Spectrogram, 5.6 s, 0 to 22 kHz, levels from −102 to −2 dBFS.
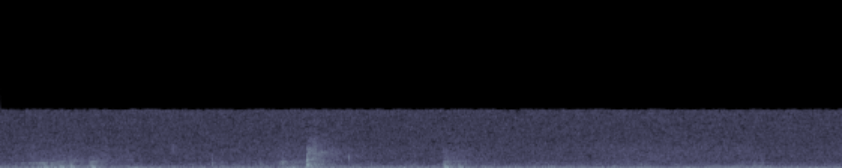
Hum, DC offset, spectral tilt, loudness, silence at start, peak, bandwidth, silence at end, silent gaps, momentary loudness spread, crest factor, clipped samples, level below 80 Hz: none; under 0.1%; -4 dB/octave; -53 LUFS; 0 s; -28 dBFS; 7.6 kHz; 0 s; none; 6 LU; 24 dB; under 0.1%; -62 dBFS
